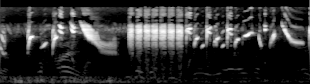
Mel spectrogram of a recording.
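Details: European goldfinch, Algerian and caged, in tiouatie, galoubi and serfati song styles: swooping whistles and falling slurs, then a fast buzzy trill and scattered twittering notes, with faint low murmuring at the start.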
